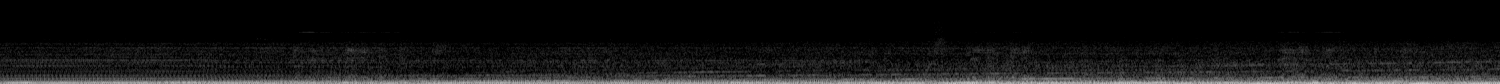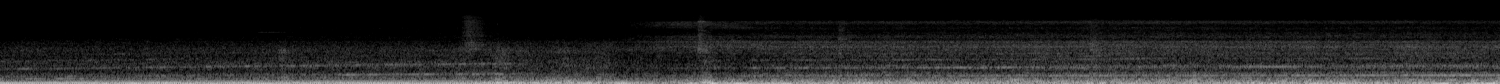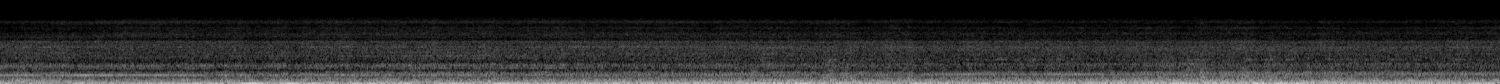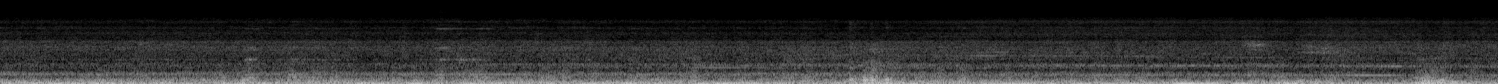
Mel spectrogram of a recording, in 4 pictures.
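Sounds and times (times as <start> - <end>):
train wheels rumbling: 7.6 - 59.9.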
